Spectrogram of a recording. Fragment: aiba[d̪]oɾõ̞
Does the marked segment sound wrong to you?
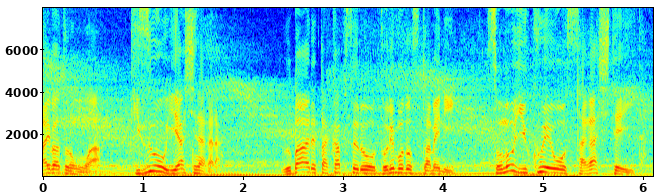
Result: yes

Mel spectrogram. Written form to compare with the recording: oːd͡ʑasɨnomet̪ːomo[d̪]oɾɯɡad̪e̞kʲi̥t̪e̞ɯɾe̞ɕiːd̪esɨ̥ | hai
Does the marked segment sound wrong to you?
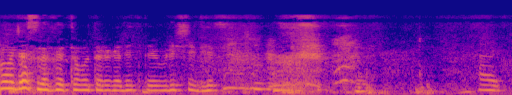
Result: yes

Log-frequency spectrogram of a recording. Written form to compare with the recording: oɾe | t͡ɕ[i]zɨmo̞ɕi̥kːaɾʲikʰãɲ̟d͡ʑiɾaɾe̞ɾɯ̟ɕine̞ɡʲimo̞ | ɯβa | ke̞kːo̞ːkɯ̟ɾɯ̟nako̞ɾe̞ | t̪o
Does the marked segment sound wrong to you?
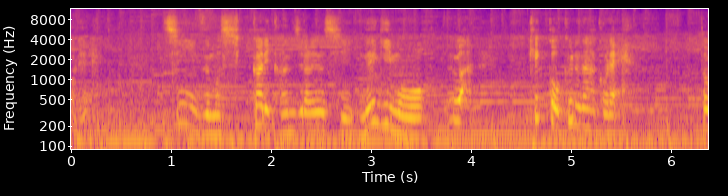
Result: yes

